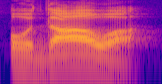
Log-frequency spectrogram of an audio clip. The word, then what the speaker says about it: Ottawa: language which means leader okay here's another county ottawa county supposed to be pronounced odawa which is a tribe of the anishinabe nation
